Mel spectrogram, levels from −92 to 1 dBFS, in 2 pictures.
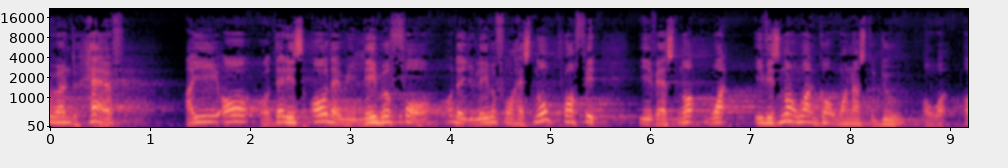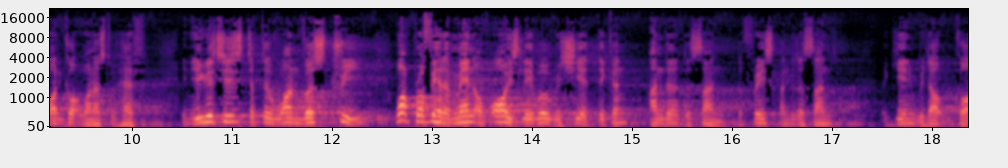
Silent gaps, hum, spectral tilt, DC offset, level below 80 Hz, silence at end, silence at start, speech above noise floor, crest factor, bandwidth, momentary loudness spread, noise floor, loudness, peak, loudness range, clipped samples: none; none; -5.5 dB/octave; under 0.1%; -56 dBFS; 0 s; 0 s; 23 dB; 20 dB; 19.5 kHz; 12 LU; -48 dBFS; -25 LUFS; -6 dBFS; 7 LU; under 0.1%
